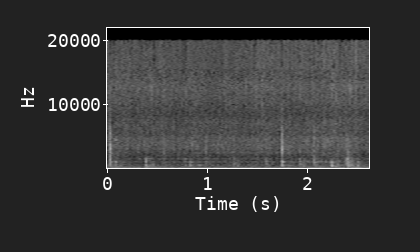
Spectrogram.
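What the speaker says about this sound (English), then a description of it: "it smells wonderful with the Italian herbs sauteing in the frying pan" Continuous sizzling of Italian herbs sautéing in a hot frying pan with occasional scraping stirs and small pops, close and steady, no one speaking.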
